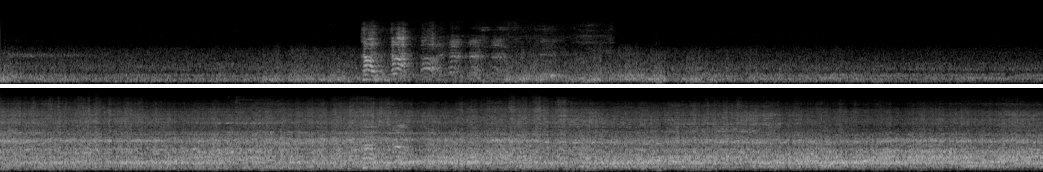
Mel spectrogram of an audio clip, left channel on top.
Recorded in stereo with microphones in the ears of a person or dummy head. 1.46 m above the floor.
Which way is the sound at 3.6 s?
25° left (ahead or behind).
